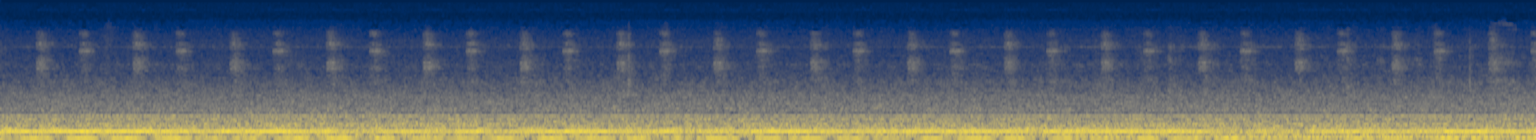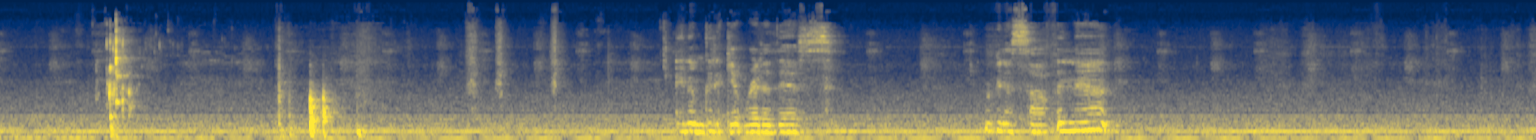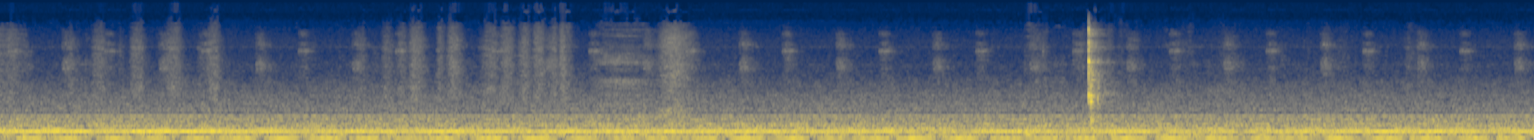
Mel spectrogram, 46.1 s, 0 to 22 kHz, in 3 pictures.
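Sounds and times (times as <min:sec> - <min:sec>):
low steady hum: 0:00.0 - 0:46.0
paintbrush strokes on paper: 0:28.0 - 0:33.1, 0:34.3 - 0:36.6.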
